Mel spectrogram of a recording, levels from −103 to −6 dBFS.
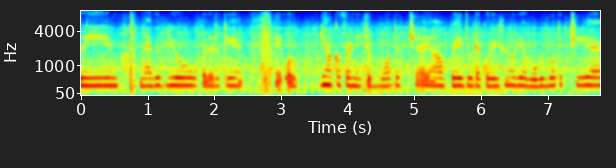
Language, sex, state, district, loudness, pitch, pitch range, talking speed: Hindi, female, Bihar, West Champaran, -20 LUFS, 235 Hz, 225-245 Hz, 185 wpm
